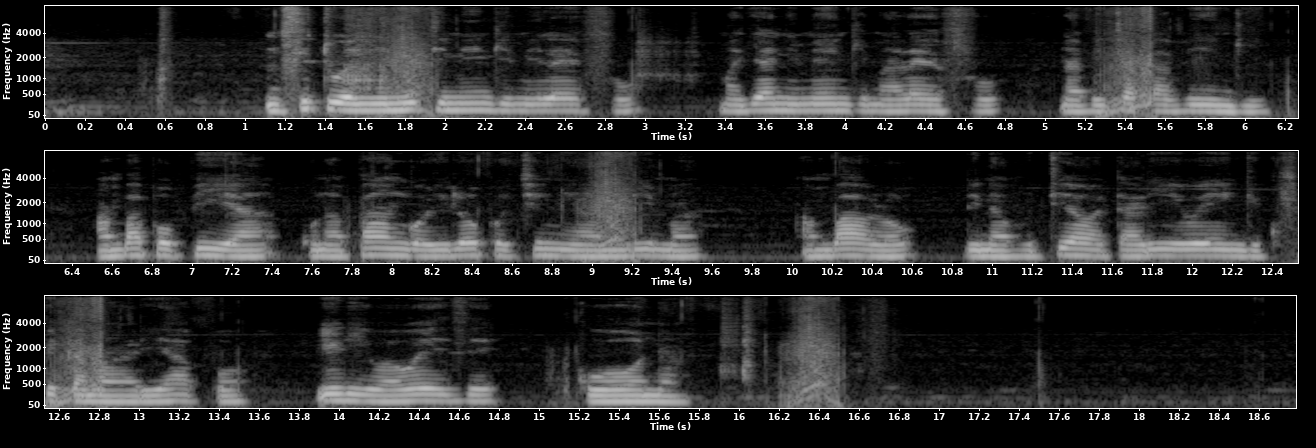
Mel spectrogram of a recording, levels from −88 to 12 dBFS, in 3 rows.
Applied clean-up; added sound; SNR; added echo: none; Zipper (clothing); 19 dB; none.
